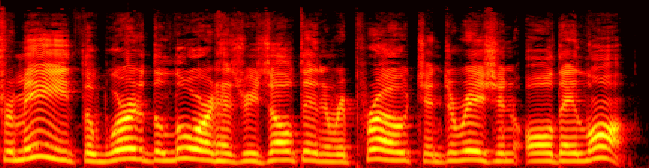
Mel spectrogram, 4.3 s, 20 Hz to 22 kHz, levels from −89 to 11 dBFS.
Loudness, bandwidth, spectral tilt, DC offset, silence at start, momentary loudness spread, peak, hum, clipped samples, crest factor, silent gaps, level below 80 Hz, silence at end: -16 LUFS; 16.5 kHz; -4 dB/octave; under 0.1%; 0 s; 7 LU; 0 dBFS; none; under 0.1%; 16 dB; none; -66 dBFS; 0.2 s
